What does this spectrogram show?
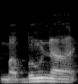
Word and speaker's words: mbuna: by some people but mabuna is the normal um normal pronunciation of those African cichlids so you know is it tomato or tomato yes so the m is pronounced you're right Alicia um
